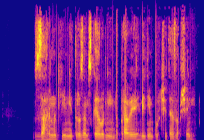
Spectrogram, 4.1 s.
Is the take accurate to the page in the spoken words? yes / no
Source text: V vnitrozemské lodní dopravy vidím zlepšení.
no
